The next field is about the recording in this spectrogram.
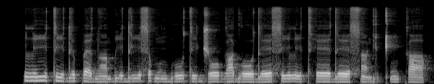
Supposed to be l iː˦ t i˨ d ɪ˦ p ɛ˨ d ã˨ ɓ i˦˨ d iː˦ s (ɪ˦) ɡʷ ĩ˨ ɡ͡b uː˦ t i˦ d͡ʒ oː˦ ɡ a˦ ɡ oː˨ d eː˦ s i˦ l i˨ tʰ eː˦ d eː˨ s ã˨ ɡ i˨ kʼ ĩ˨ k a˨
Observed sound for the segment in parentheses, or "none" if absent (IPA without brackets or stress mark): ɪ˦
